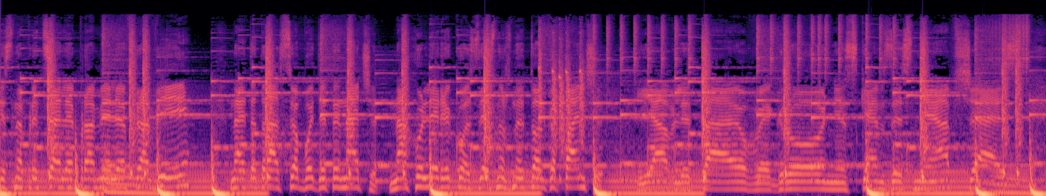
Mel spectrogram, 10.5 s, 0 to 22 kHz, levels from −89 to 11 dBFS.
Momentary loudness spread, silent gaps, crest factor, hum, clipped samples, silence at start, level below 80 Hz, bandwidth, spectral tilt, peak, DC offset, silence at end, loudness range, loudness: 5 LU; none; 12 dB; none; under 0.1%; 0 s; -16 dBFS; 16.5 kHz; -4 dB/octave; 0 dBFS; under 0.1%; 0 s; 1 LU; -13 LUFS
